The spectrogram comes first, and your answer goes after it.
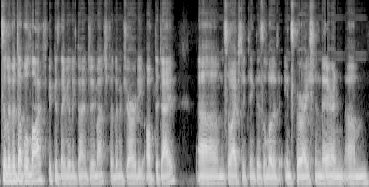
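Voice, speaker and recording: Fairly low in pitch, a man talks with an Australian accent. His delivery is very fast, with monotone, flat intonation. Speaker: community builder. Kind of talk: casual chat.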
